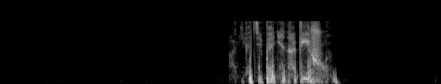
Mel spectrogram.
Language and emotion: Russian, angry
